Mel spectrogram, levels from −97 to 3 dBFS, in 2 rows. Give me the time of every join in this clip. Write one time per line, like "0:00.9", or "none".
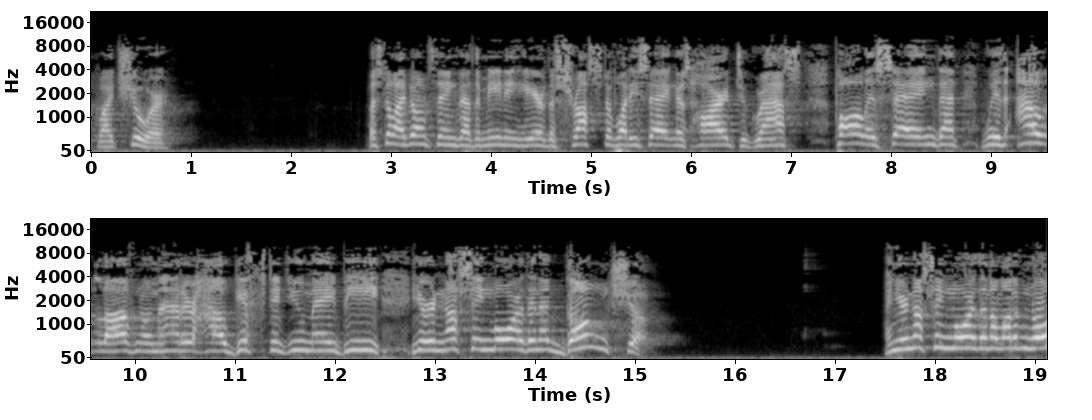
none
